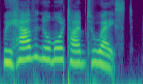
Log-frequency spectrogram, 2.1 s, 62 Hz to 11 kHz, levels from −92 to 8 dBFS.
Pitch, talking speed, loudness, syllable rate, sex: 255 Hz, 195 wpm, -16 LUFS, 4.1 syllables/s, female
